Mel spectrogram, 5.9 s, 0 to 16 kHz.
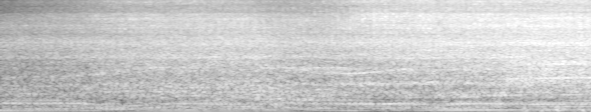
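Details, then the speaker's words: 1979 210 (4-cylinder, carbureted) after choke fix, idling high with air cleaner off: regular uneven pulse about four per second in the exhaust beat; steady misfire, pulling wires 1 and 4 kills it, 2 and 3 do nothing. "It is a steady one. That's not on misfire."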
